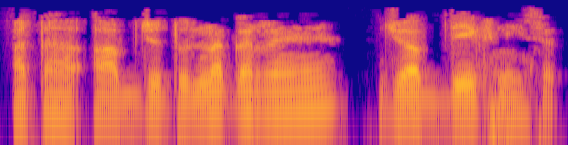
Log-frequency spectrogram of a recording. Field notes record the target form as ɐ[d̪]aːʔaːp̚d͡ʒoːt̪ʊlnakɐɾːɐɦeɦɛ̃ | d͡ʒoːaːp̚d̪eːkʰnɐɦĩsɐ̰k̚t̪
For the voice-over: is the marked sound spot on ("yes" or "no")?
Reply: no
